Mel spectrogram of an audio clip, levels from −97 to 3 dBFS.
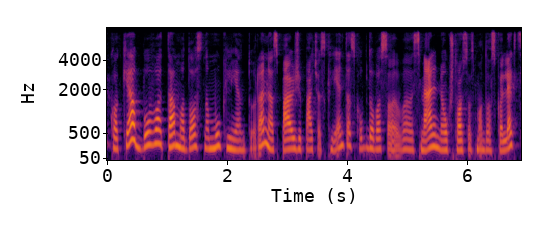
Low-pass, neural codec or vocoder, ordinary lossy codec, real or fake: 7.2 kHz; none; Opus, 64 kbps; real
